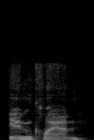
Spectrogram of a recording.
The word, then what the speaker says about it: Ynclan: Yeah, this is Cassandra Inclan, I think is how you pronounce it. The spelling is Ynclan. Okay.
